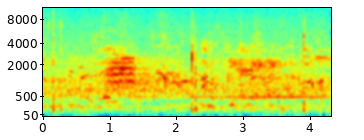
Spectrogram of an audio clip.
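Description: A football being kicked on a grass pitch: sharp thuds about three times, over the calls and chatter of players at a distance.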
